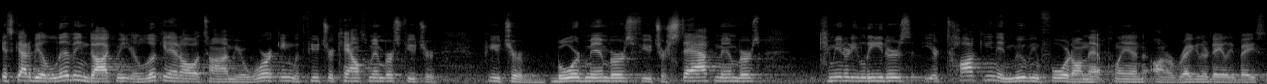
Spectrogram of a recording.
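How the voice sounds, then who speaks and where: A man with an American accent talks at a fairly quick pace, his pitch fairly high and its variation ordinary. Noticeable background noise and audible room echo sit in the recording. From Kansas. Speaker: city manager. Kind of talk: conference talk. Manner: fast; repetitive false starts.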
